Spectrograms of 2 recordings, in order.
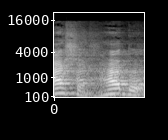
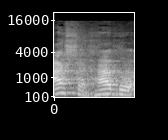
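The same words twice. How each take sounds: The two takes are said the same way.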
